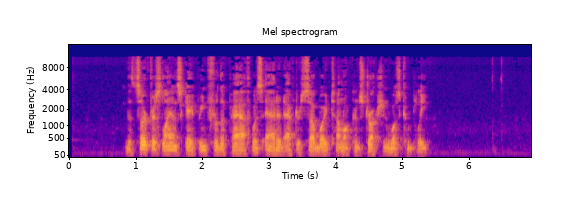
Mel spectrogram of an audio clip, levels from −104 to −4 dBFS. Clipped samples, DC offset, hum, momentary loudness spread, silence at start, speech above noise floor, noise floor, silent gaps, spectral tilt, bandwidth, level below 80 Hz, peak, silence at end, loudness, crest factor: under 0.1%; under 0.1%; none; 9 LU; 0.85 s; 42 dB; -70 dBFS; none; -3.5 dB/octave; 11.5 kHz; -54 dBFS; -10 dBFS; 1.55 s; -28 LUFS; 20 dB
